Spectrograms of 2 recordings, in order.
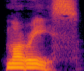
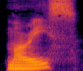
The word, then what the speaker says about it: Maurice: morius it's pronounced as Maurice Maurice Maurice to pronounce it correctly emphasize the first syllable Ma and the second Sy able re like hello Maurice goodbye Maurice if you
